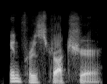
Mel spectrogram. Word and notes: infrastructure: American English

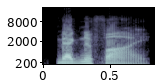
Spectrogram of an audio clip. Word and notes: magnify: American English

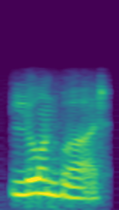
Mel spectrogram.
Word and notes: loanword: Indian

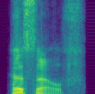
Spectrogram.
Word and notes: herself: British English

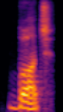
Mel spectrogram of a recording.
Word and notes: bodge: Indian

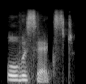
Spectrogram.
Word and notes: oversexed: Indian

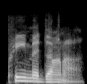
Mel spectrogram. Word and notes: prima donna: American English

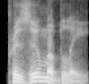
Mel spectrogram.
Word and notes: presumably: American English

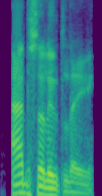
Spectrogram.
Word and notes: absolutely: British English

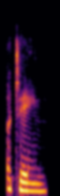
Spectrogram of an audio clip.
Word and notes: attain: Indian

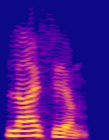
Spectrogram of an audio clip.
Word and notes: Lyceum: Indian

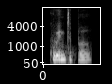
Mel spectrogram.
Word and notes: quintuple: Indian

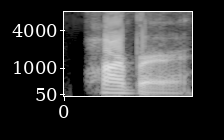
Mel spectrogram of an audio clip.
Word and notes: harbour: American English

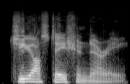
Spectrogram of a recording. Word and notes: Geostationary: American English

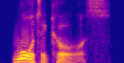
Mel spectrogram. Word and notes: watercourse: British English

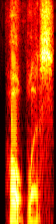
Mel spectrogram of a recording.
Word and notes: hopeless: American English

